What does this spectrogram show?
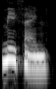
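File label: "methane", English, British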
